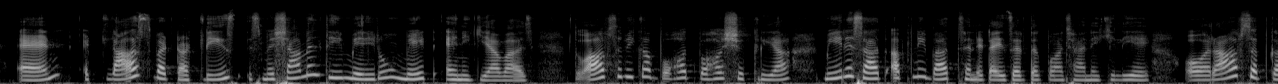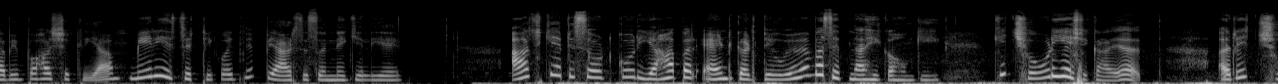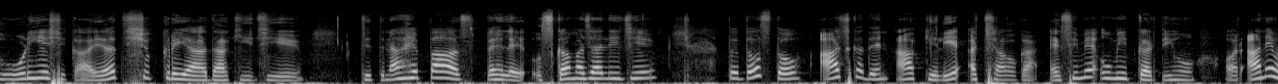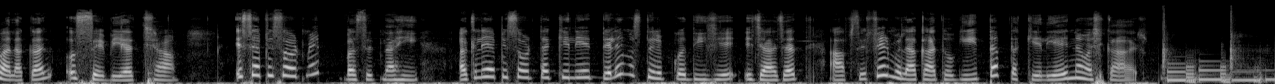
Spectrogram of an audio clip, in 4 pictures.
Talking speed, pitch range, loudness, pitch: 145 wpm, 210-305 Hz, -24 LUFS, 245 Hz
